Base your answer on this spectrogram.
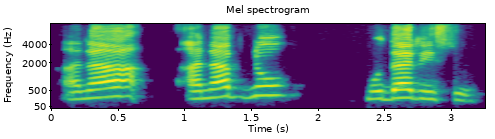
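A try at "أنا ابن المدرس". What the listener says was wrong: Mudarrisi. Ahsanti.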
